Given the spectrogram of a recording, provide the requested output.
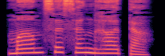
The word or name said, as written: ಮಾಂಸಸಂಘಾತ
